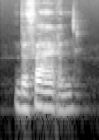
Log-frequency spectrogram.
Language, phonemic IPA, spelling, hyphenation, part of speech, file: Dutch, /bəˈvaː.rə(n)/, bevaren, be‧va‧ren, verb, Nl-bevaren.ogg
- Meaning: 1. to sail on, to navigate on 2. to move on, to go on, to travel on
